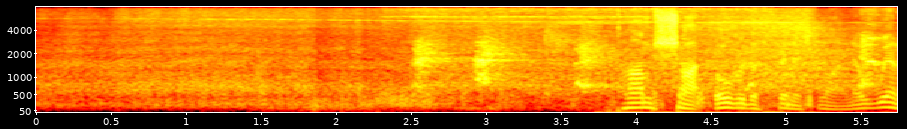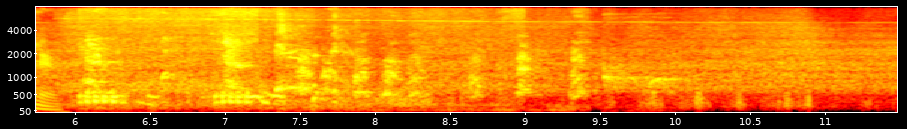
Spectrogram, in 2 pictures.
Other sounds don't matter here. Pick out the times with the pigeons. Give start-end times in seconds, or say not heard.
6.0-7.5.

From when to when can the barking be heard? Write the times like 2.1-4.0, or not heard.
2.4-10.1.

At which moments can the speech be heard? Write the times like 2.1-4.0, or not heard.
3.9-6.0.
